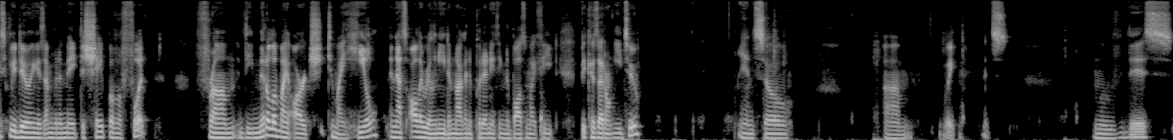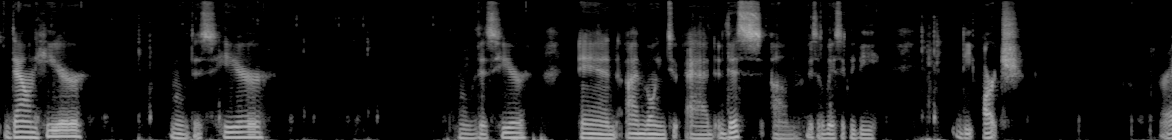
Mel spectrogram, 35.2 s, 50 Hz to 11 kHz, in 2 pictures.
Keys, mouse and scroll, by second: 10.0 shift+middle click, 10.8 click, 11.4 g, 11.5 z, 12.6 right click, 13.0 z, 14.2 g, 15.4 right click, 15.9 g, 17.3 click, 18.0 click, 19.1 click, 19.6 g, 20.2 click, 20.4 click, 20.7 g, 21.3 click, 21.7 click, 22.0 g, 22.5 click, 22.8 click, 23.0 g, 23.9 click, 24.7 ctrl+r, 28.1 click, 28.5 middle click, 29.5 click, 29.8 g, 30.7 right click, 31.3 g, 31.4 z, 32.3 click, 32.9 KP_3, 33.7 middle click, 34.7 middle click.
